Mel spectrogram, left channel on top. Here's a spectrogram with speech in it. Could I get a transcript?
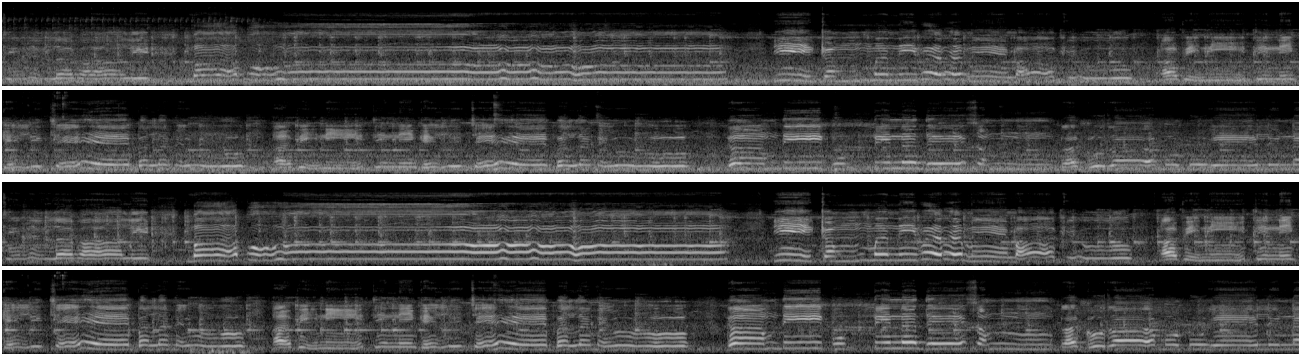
నిలవాలి. బాబు ఈ కమ్మని వరమే మాకు, అవినీతిని గెలిచే బలమివ్వు, అవినీతిని గెలిచే బలమివ్వు. గాంధీ పుట్టిన దేశం రఘురాముడు ఏలిన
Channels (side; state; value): both; normal; correlation 0.61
